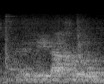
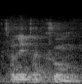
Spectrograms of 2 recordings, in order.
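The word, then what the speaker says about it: 탈리타 쿰: 달리다 네달 달리다은 어 아라머입니다.이 아라머 달리다음을 아라머의 그 원어에 가깝게 우리가 발음을 한다고 하면은 타리닷이라고 말할 수 있습니다. 어 저보다도 더 잘서 탈리다이라고 우리 다 같이 한번 해 보도록 하겠습니다.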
